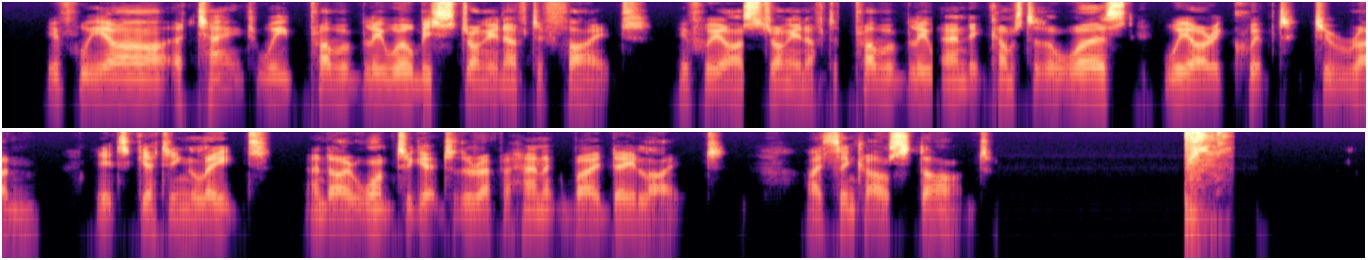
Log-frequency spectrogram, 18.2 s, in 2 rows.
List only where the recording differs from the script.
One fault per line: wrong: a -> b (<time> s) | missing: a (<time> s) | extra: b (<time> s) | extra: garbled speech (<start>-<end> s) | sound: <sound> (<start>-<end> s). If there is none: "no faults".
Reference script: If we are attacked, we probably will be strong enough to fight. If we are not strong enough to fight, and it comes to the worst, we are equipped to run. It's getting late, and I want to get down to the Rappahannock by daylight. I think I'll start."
missing: not (5.0 s)
wrong: fight -> probably (5.5 s)
missing: down (12.1 s)
sound: thud (17.0-17.3 s)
